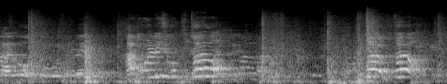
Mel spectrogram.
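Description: Boxing gloves landing punches during sparring: a few sharp smacks spread over the seconds, with voices talking alongside.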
